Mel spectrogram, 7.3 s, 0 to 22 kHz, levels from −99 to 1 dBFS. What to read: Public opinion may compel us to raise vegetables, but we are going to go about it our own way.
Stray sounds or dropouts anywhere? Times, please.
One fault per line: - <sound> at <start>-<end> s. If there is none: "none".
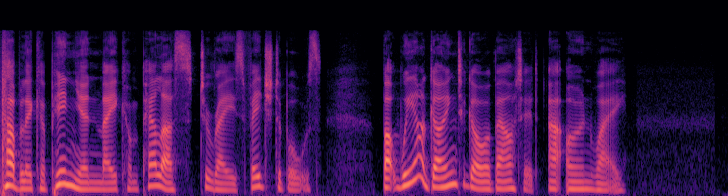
none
